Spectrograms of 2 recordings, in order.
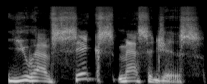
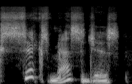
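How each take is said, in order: First: Slow, measured machine announcement of SIX MESSAGES; answering machine voice. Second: Low, slow disbelieving "Six messages"; incredulous. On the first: Voicemail machine reporting to its owner, slow recorded-prompt voice. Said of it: "and it's like". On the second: Teller reacting to his full machine, low incredulous echo. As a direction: repeat "Six messages" in dropped-pitch disbelief. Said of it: "And I'm like". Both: Retold or imitated.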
